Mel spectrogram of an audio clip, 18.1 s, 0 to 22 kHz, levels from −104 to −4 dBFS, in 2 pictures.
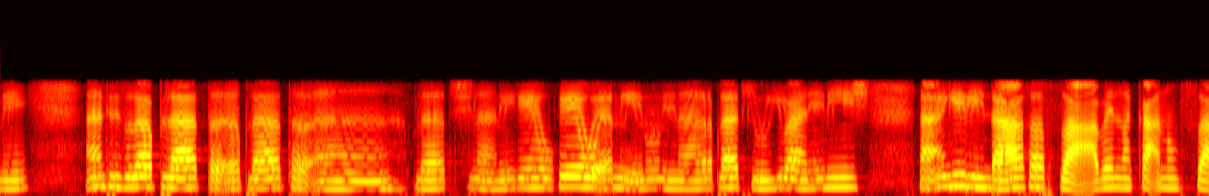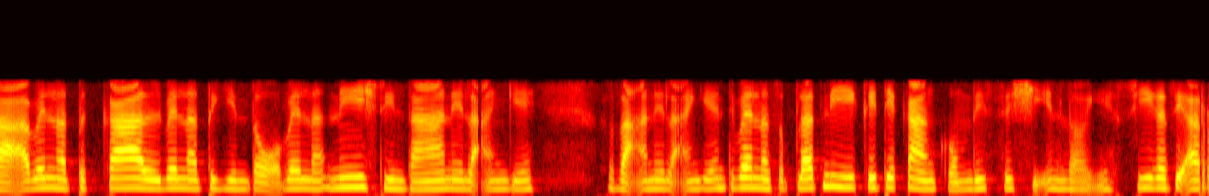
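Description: From 0.0 to 7.97 s, channel delay doubles the speech. One channel runs 40 ms late before the mono sum, adding an equal-level slap.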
